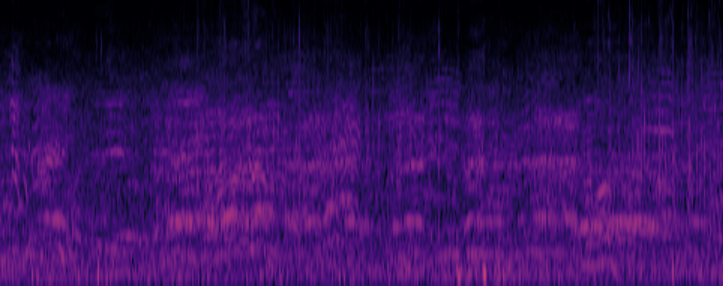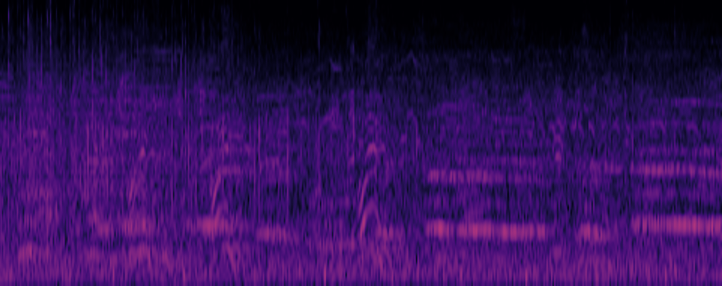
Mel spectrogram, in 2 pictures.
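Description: A large crowd chants and cheers in an open stadium.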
